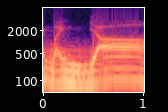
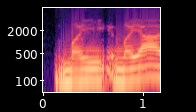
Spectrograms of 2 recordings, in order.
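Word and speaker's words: मय्या: के साथ मिलने से मैया हो गया मैया मैया उसका उच्चारण मया नहीं होगा मैया इया य का आधा जो य है उसका भी उच्चारण करना जरूरी है मैया वेत चेतसा शाम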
